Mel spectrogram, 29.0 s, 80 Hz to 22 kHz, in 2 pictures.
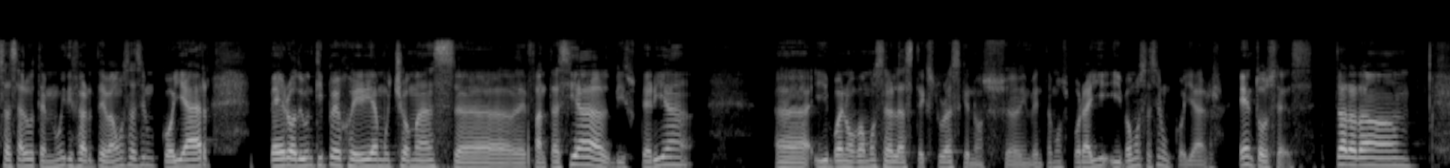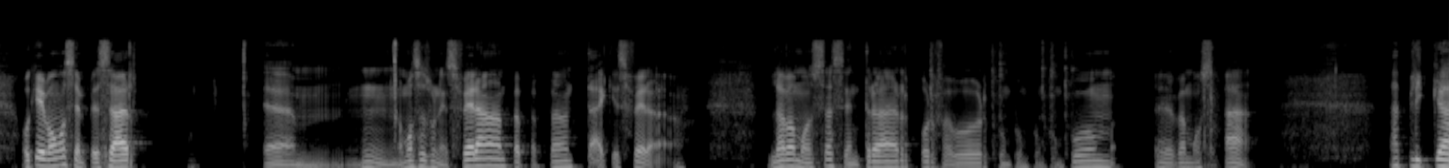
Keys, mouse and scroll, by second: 17.0-22.4 drag, 22.4 n, 23.2 middle click, 23.6-26.5 drag, 26.5 ctrl+a.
